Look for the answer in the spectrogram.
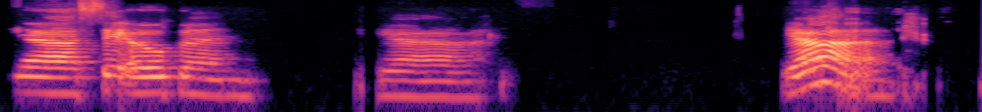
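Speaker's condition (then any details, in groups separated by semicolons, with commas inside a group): No condition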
